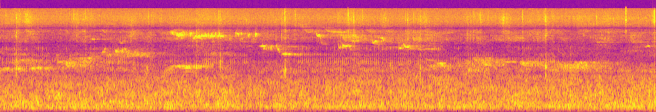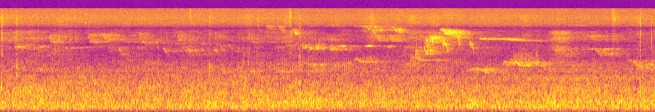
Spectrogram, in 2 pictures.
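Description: Faint birdsong: several short chirps and phrases from small birds, scattered throughout, over a steady low hiss of background noise.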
